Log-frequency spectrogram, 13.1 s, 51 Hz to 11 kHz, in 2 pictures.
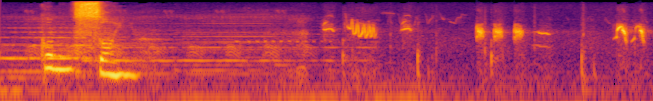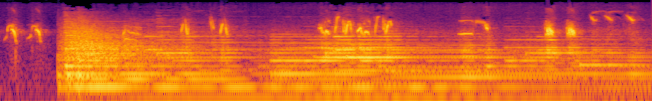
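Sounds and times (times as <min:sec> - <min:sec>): background music: 0:00.0 - 0:03.9, 0:07.1 - 0:13.0
birds chirping: 0:00.0 - 0:13.0
soundtrack music: 0:07.1 - 0:13.0.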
